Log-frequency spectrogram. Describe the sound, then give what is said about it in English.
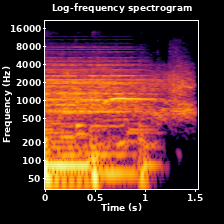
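A studio audience at the Ed Sullivan Theater applauds and cheers David Letterman's entrance in a loud, dense wash of clapping and whoops that holds steady for over a second, then quickly thins out at the very end. “No stranger to an entrance with a warm welcome and booming applause.”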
